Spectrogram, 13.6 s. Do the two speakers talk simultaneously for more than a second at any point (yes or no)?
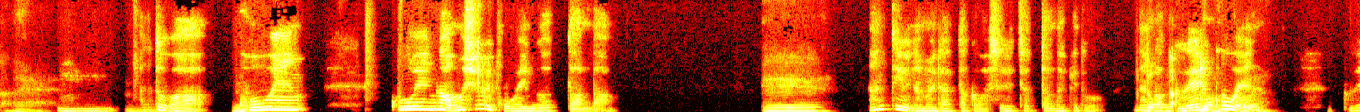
yes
